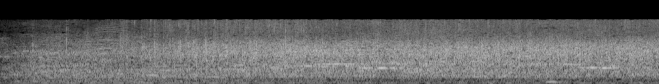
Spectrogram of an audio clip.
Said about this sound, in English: You clap like you almost believe that.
